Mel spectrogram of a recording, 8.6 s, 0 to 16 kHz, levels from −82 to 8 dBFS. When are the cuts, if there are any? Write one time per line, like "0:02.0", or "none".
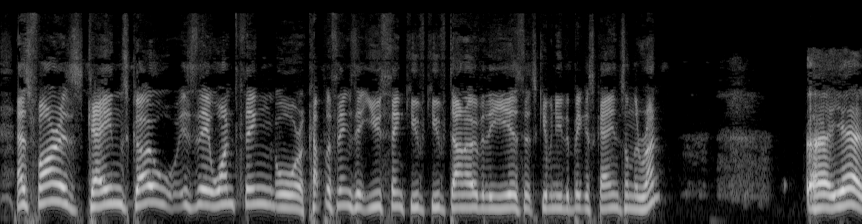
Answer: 0:02.7
0:04.3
